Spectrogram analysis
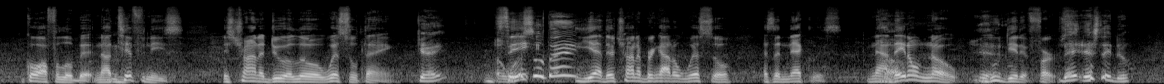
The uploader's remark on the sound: Live from radio row for Super Bowl LVII.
